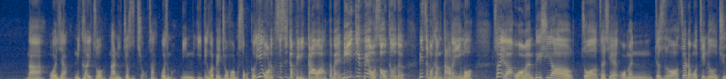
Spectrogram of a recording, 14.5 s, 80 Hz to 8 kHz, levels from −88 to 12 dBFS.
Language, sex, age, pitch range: Chinese, male, 50-69, 120-195 Hz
